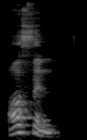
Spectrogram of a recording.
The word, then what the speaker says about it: often: My work as an accountant at a bank, often, OFTEN, ये often लिखा हुआ है बेटा, इसे हमेशा हम क्या प्रोनाउंस करेंगे? often, OFTEN, टी इसमें साइलेंट होता है।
